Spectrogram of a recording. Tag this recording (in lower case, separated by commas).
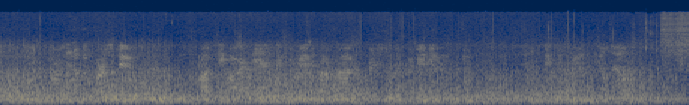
speech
